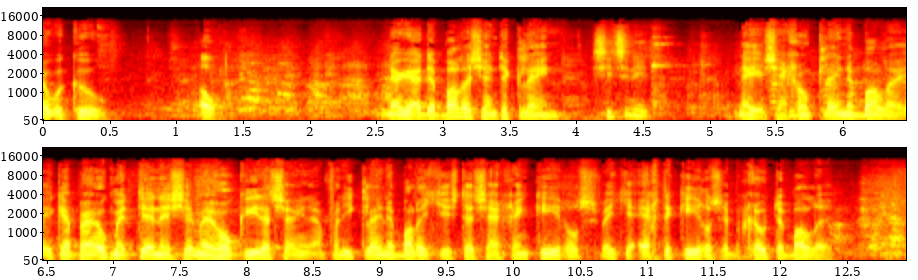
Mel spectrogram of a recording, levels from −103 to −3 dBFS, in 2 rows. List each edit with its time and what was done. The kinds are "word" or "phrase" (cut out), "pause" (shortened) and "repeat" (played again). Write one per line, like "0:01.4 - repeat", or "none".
none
